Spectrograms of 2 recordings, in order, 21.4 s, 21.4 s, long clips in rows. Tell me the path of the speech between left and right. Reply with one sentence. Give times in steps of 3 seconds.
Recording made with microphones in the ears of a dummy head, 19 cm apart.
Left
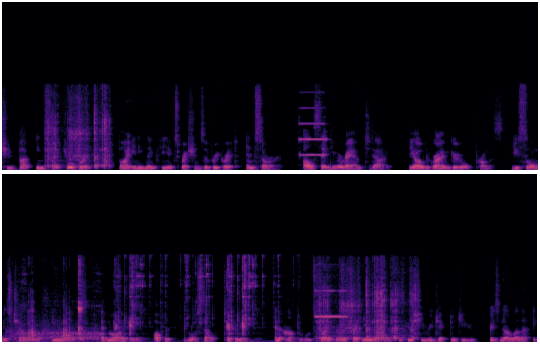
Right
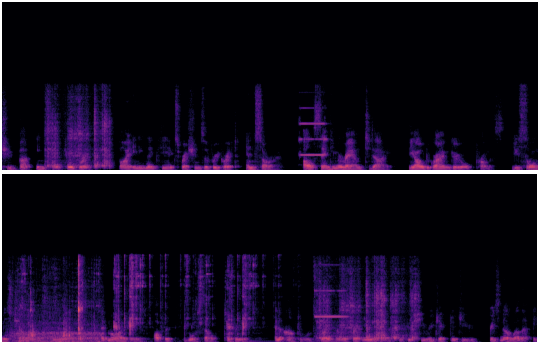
In this clip you hear the speech on the left from 0 s, in the centre from 6 s and on the left from 9 s.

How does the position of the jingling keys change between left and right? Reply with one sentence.
In this clip you hear the jingling keys go from the right side to the left.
